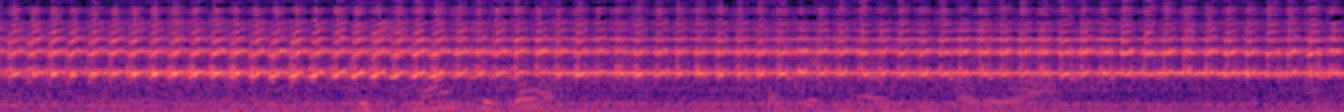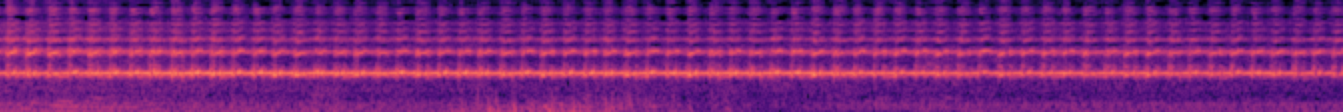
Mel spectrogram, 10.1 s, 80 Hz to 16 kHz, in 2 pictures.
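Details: 2013 BMW X3 xDrive28i petrol engine running with a steady high-pitched squeal, not the belt but a faulty VVT (Vanos) solenoid, fixed by replacing the solenoid; engine squeal from faulty VVT solenoid.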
